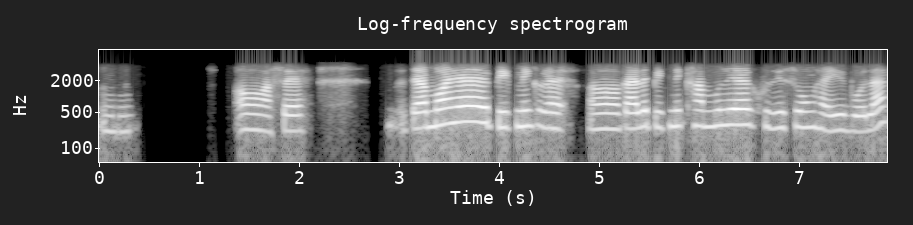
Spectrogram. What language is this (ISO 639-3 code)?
asm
